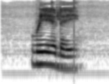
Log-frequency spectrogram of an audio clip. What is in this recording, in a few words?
"rarely", Kiwi English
